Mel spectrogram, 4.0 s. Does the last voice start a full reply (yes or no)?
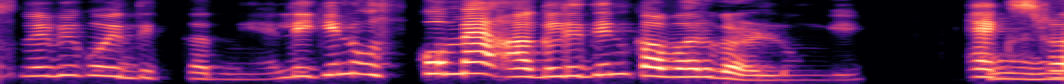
yes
